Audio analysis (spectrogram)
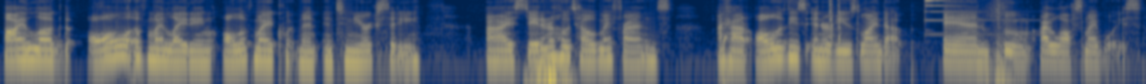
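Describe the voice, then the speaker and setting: Gushing freely and saying "like" constantly, a young podcast host chats on her own show. She speaks at a normal pace in a smooth, lowish voice with a steady tone.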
